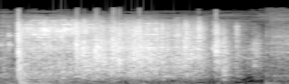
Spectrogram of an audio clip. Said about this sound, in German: indem er halt äh, Glas zertrümmert hat auf seinem Hinterhof und das dann aufgenommen hat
